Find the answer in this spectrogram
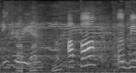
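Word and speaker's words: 아빠: How do you pronounce that in Korean? Appa.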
